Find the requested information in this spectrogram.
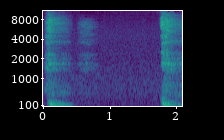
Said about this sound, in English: Jonas collapsed back into the snow, panting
